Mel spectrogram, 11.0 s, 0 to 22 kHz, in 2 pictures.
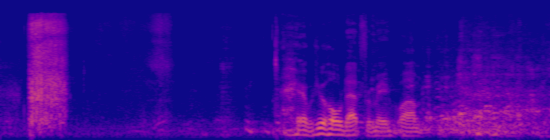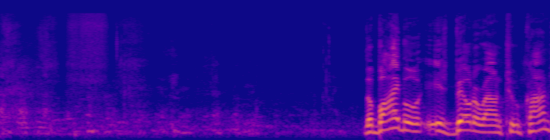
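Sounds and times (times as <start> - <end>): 
person blowing nose: 0.0 - 0.8
speech: 2.9 - 4.9, 9.2 - 10.9
laughter: 4.0 - 8.3.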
